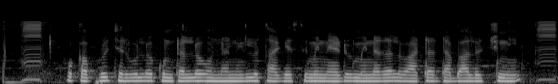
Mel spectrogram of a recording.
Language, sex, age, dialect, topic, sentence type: Telugu, female, 18-24, Southern, agriculture, statement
